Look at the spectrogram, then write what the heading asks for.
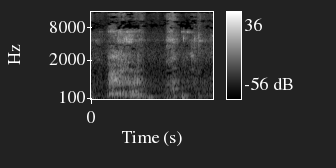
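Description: An Indian Spitz gives a sharp, fairly high bark, then a shorter, softer second bark.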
